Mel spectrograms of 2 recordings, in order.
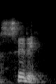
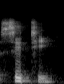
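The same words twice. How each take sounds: First: It is said with an American accent and soft t. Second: It is said with a British accent and clear t. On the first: "el americano les dirá city" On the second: "El inglés británico es más puro y maneja más las T's, es decir, para ellos la T es una T. Es decir, ellos le van a decir city"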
